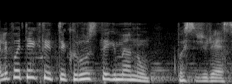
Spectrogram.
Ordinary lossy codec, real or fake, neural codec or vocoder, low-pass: AAC, 32 kbps; real; none; 7.2 kHz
